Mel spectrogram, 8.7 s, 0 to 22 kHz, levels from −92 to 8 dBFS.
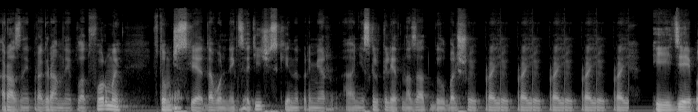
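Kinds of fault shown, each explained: Mains hum: a steady low 60 Hz tone sits under the speech throughout, about 30 dB below it, from power-line coupling such as a ground loop.
Broken-record loop: a 0.4 s fragment repeats four times back to back from 6.26 to 7.87 s, likely a stalled stream resending its last buffer.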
